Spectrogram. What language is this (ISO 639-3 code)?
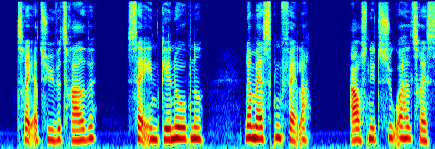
dan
